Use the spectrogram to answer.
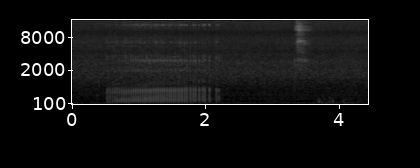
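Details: Pug passed out asleep gives a single rattling, fluttering snore lasting under two seconds in a quiet room; snoring.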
